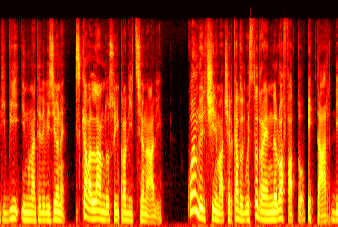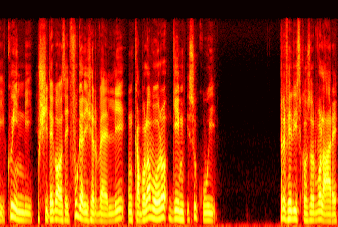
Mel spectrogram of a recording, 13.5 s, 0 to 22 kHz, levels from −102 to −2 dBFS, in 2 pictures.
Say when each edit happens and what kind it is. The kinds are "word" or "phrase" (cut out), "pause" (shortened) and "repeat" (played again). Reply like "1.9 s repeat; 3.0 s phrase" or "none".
1.5 s word; 2.4 s word; 4.9 s word; 6.1 s word; 7.5 s word; 8.2 s word; 9.3 s word; 10.1 s word; 10.5 s word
